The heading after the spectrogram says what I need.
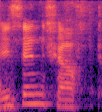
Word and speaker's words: Wissenschaft: ভি ভাই সেন উচ্চারণটা একটু কঠিন হয়েছে। ভিসেন শাফট হ্যাঁ, ভিসেন শাফট।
